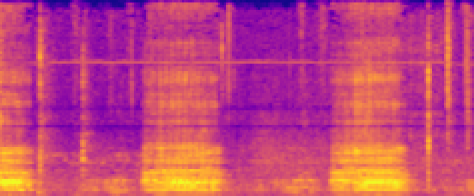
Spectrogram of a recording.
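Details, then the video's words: Hen making a strange noise of unknown cause: two drawn-out, nasal, moaning calls about a second apart, each harmonic-rich and steady, over low background hiss. "Chicken making WEIRD Sound"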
